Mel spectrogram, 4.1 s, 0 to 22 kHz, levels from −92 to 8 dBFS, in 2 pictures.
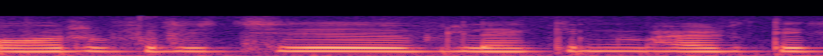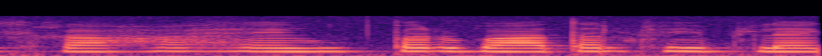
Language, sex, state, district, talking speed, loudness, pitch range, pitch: Hindi, female, Uttar Pradesh, Etah, 190 wpm, -15 LUFS, 230-240 Hz, 235 Hz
